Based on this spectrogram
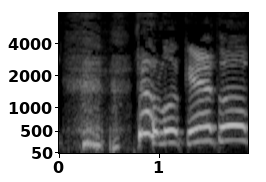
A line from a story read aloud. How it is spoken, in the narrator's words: hollered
